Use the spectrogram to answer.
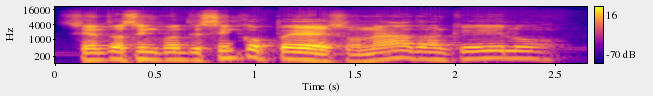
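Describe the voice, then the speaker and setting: A man's voice: a little high, steady tone, normal speed, soft background music. A man in a casual vlog, chatting to viewers as he walks through placing lottery bets on his phone, from inside a car. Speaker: vlogger. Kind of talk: casual screen walkthrough.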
